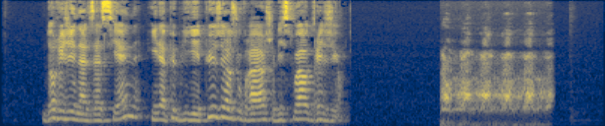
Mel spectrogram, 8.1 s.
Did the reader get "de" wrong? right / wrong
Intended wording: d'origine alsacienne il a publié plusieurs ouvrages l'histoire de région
right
